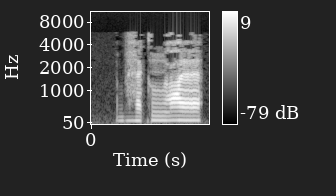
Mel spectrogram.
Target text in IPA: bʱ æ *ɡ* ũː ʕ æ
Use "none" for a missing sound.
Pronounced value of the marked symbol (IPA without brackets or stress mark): k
